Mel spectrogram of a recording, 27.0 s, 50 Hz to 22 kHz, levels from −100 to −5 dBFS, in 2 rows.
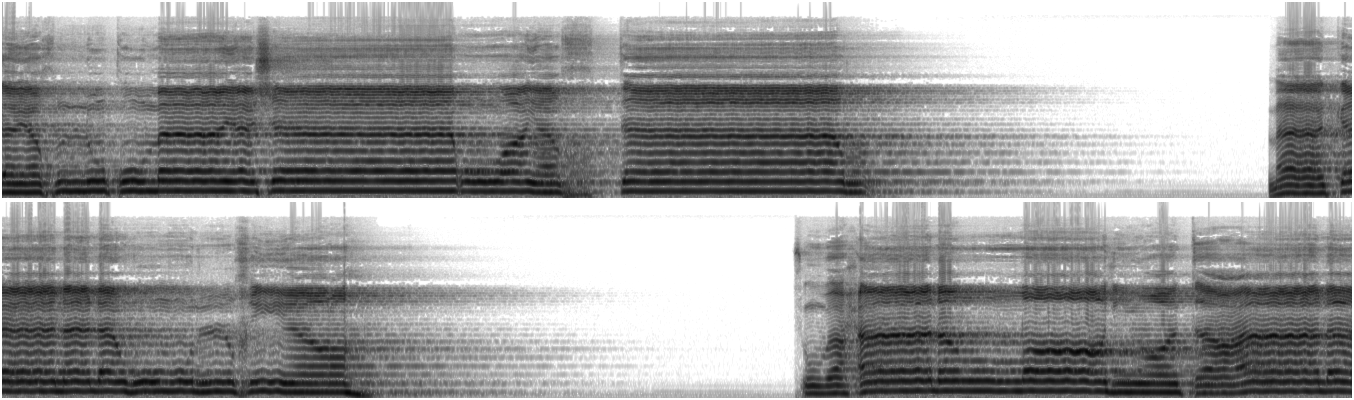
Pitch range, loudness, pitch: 175-195 Hz, -11 LUFS, 190 Hz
